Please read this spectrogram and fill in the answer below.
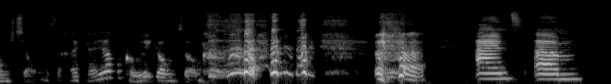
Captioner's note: laughs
